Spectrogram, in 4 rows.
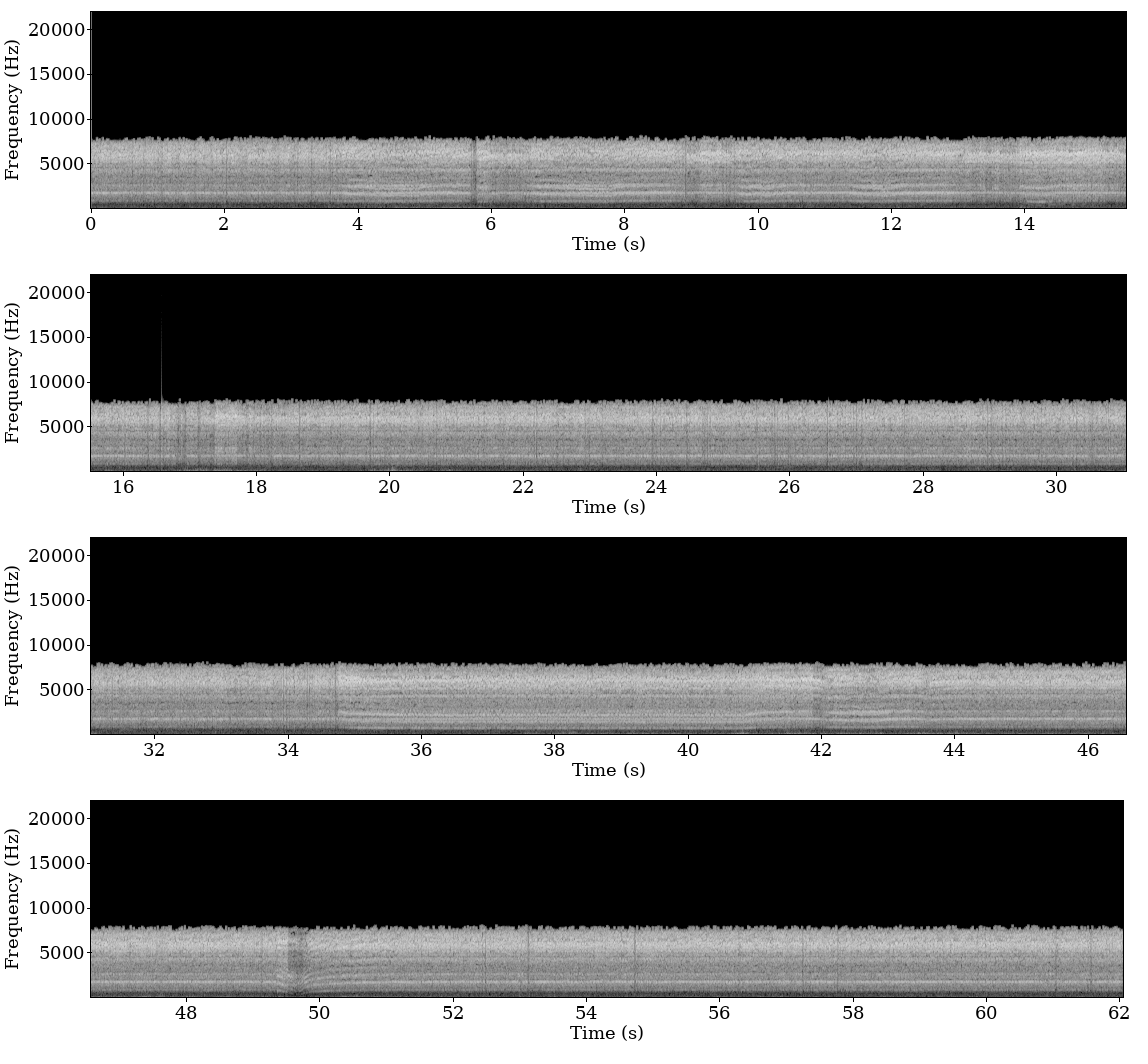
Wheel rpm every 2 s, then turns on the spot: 230, 230, 220, 220, 230, 220, 230, 230, 230, 230, 230, 230, 230, 230, 230, 230, 230, 230, 210, 210, 220, 220, 230, 230, 210, 200, 240, 230, 230, 230, 230.
none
